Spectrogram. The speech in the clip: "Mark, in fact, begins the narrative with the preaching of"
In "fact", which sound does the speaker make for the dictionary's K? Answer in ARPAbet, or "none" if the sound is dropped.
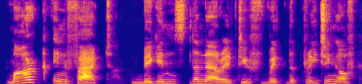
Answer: K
